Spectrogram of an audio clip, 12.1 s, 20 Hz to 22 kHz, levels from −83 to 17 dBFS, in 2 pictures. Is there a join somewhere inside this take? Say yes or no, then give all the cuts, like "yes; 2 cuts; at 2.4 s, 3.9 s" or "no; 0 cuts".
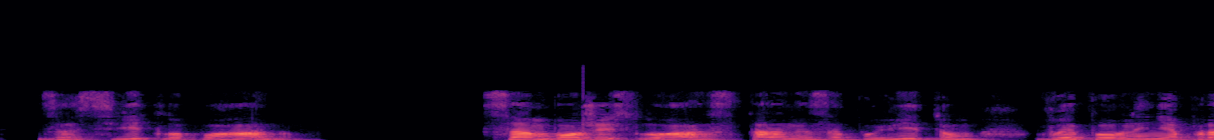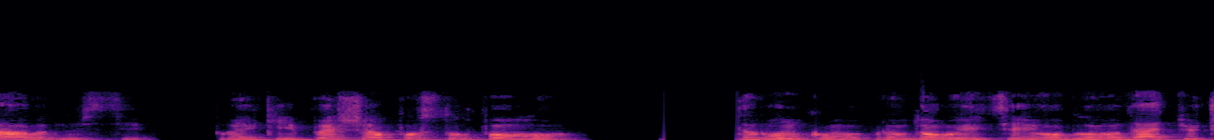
no; 0 cuts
